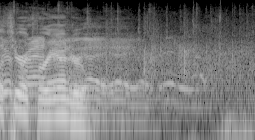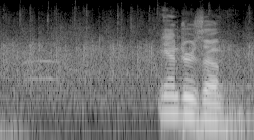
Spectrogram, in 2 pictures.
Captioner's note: audience applauds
